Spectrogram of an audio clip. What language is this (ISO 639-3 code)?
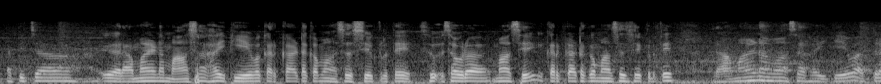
san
